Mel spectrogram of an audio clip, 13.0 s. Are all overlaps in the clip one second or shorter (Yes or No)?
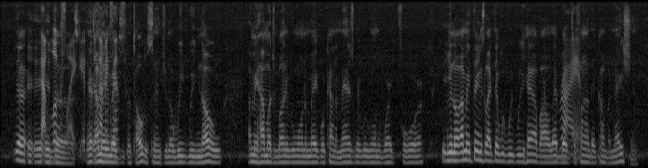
No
